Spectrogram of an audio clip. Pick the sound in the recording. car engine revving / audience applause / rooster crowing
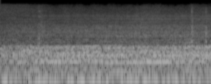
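car engine revving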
